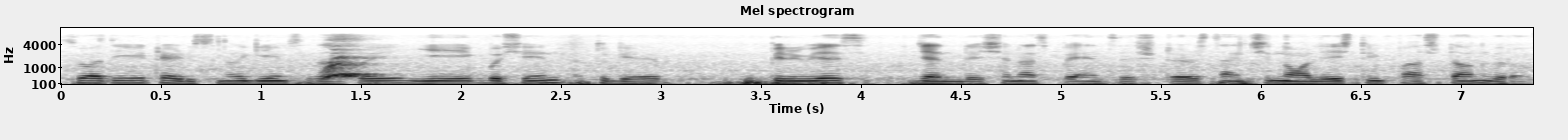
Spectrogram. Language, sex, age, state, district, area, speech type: Goan Konkani, male, 18-30, Goa, Quepem, rural, spontaneous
